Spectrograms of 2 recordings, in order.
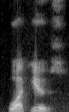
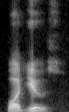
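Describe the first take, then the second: First: "use" falling, quieter and resigned; softer echo. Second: "use" hit firmly, first asking; emphatic. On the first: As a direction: let "What use?" fade as a shrug. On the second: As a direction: USE stressed, a bit louder. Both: A narrator's reading. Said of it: "Lin repeats his question".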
